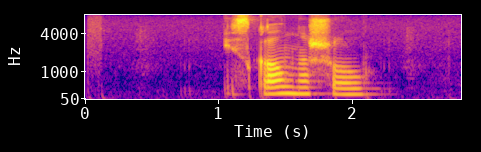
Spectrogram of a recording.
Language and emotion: Russian, neutral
